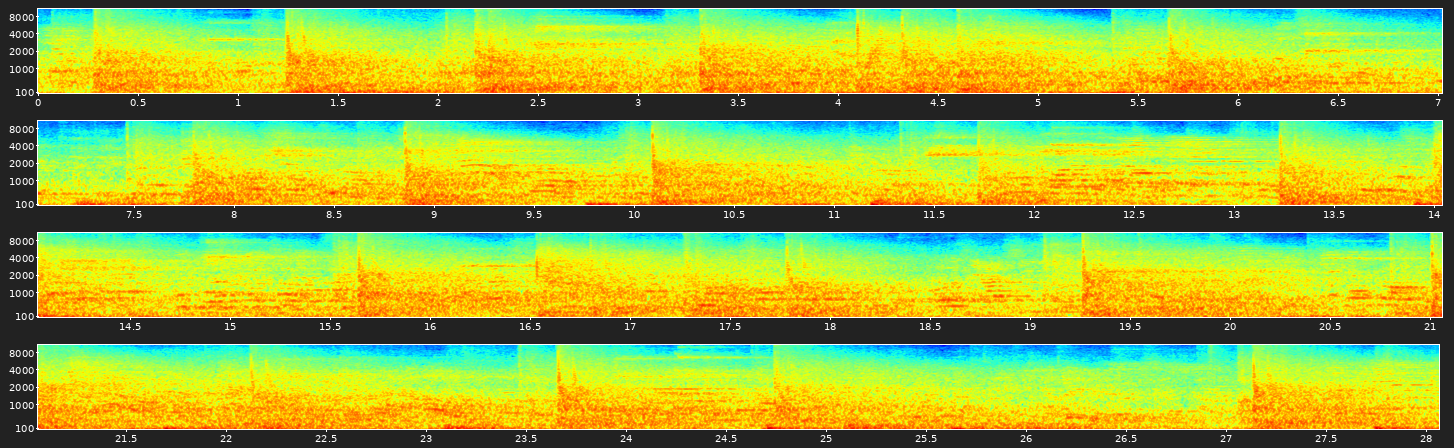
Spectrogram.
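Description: Rubber soles squeak and thud on a wooden floor.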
